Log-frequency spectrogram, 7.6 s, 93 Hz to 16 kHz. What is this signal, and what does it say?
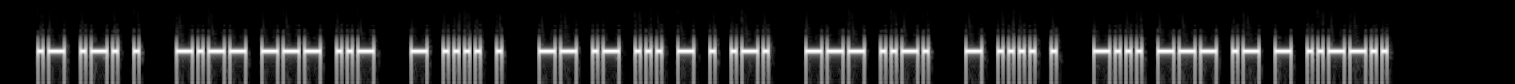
Morse code, heard as a keyed tone, about 44 wpm, 700 Hz. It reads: ARE YOU THE MASTER OF THE BOAT?
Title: Sentences from Top 1300 Words 45wpm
